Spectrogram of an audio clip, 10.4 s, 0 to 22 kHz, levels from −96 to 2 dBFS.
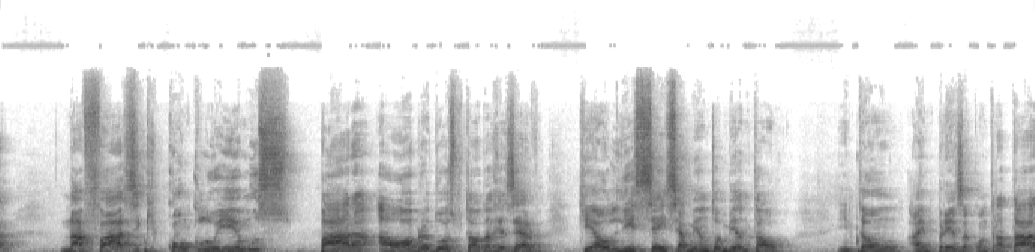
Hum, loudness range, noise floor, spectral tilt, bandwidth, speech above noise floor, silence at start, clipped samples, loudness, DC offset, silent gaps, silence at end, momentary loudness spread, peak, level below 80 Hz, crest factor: none; 2 LU; -48 dBFS; -4.5 dB/octave; 19 kHz; 22 dB; 0 s; under 0.1%; -26 LUFS; under 0.1%; none; 0 s; 8 LU; -10 dBFS; -52 dBFS; 16 dB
